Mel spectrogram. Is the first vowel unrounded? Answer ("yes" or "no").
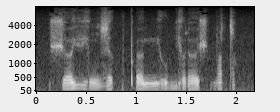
no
